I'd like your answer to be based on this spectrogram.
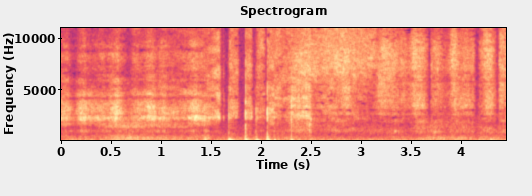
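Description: A fingertip traces and rubs across the thick laminated cardboard pages of an open children's sensory board book with printed coloured dots, held up with its solid pages open. A quiet, bright rubbing hiss runs throughout, broken in the middle by a quick cluster of short, dull low knocks before the soft rubbing resumes.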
